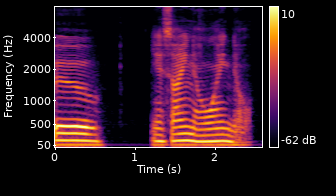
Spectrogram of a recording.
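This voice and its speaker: Live on stream, a young woman rambles casually with her chat, reacting to messages and poking fun at herself. Her very deep voice is creaky and mellow, with fairly even intonation and a slow pace, captured in a clean tone.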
